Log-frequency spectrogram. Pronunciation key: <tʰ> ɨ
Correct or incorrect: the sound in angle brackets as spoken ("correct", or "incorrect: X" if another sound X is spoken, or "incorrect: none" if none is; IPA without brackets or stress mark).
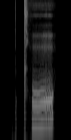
correct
